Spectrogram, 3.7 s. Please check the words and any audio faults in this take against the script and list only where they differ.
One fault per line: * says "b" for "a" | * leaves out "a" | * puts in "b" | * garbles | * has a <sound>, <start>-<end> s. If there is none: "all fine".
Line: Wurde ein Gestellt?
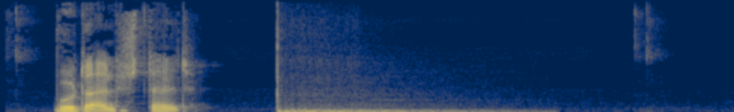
* has a thud, 1.4-2.8 s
